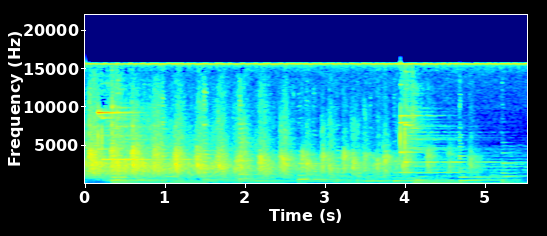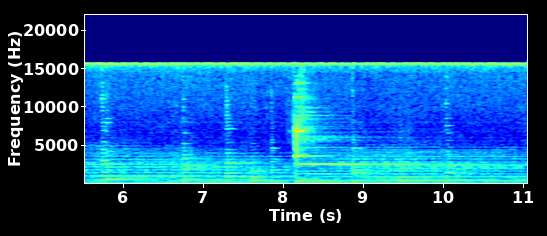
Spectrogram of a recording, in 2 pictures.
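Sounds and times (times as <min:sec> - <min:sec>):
steady tapping beat: 0:00.0 - 0:07.5
band playing with guitar: 0:00.0 - 0:11.0.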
